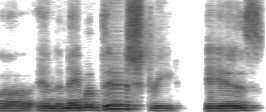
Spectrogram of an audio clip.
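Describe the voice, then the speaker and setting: The voice has a dark, mellow tone and an American accent. It moves at a fairly slow pace. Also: woman. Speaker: writer and presenter. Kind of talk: panel discussion.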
